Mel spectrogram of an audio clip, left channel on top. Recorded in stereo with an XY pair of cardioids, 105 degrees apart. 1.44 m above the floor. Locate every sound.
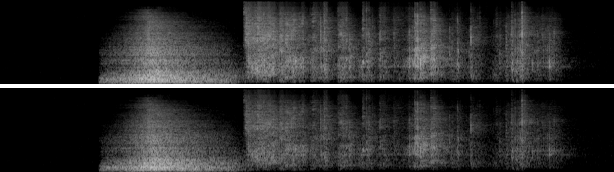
1.0 s a whoosh: 45° left, 4.5 m
2.4 s tearing paper: 50° left, 0.6 m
